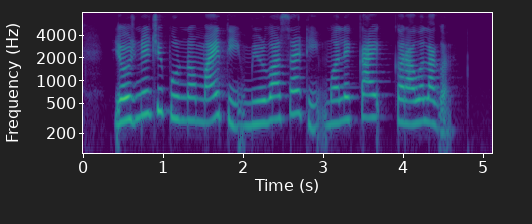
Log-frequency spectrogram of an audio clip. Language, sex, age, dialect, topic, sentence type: Marathi, female, 18-24, Varhadi, banking, question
